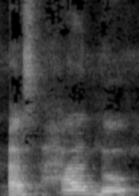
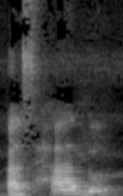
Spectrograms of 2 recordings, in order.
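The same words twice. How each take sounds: The two takes are said the same way.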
